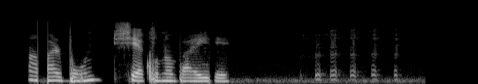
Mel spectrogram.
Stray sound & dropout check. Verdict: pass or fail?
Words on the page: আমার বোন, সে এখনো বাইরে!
fail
